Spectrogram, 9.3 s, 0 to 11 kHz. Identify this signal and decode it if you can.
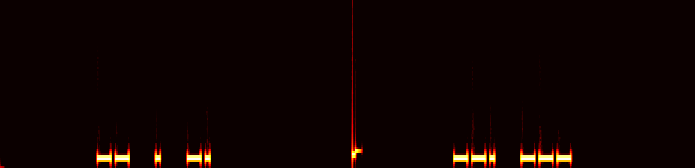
Morse code, heard as a keyed tone, about 20 wpm, spaced as for 14 wpm, 700 Hz. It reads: MEN GO
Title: 2x Character Spacing - Top 200 Words - 20wpm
